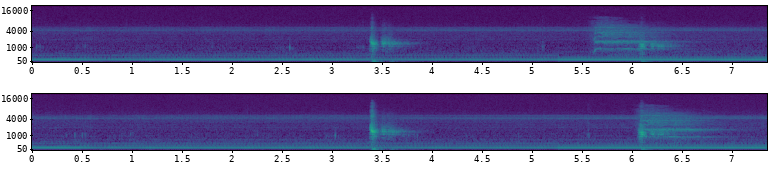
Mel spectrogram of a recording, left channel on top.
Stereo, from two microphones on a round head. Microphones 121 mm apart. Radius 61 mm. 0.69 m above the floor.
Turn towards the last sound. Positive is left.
turn(degrees=-50)  # may be behind; listen again after turning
